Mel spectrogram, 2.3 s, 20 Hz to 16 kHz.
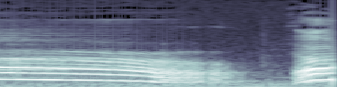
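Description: Benchmark game soundtrack from an iPhone 7 Plus speaker: a long, held, voice-like note that slides down in pitch and fades out about a second in, as the phone's volume is turned down.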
